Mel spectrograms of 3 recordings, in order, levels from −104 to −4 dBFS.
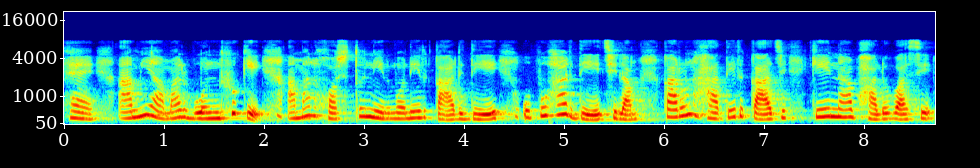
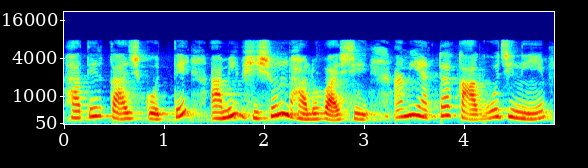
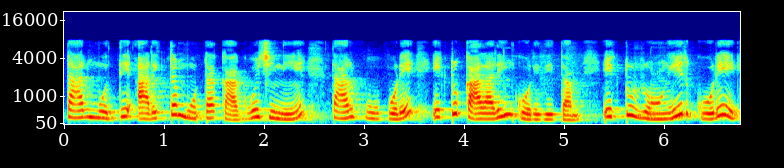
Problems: background sounds at intervals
